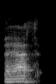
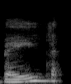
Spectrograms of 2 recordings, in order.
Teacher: the difference between bath and bathe is the amount of vibration that's happening in that th sound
